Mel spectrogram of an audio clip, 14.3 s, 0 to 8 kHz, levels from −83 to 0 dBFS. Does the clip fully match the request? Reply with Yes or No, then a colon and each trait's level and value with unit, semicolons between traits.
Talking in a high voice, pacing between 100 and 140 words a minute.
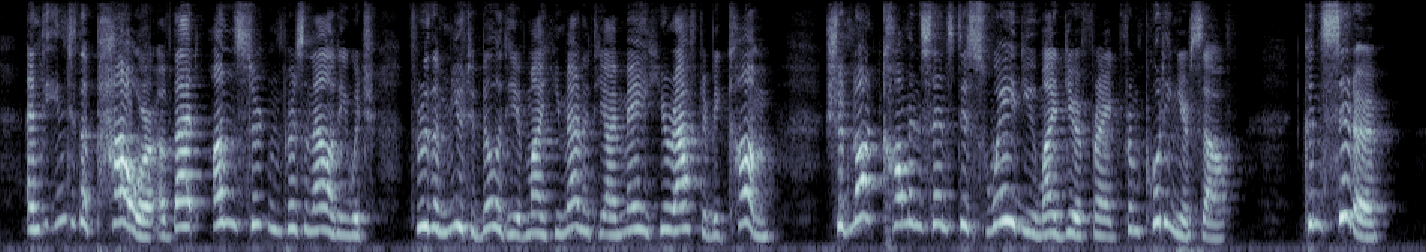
Yes: very high, 275 Hz; slow, 135 wpm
